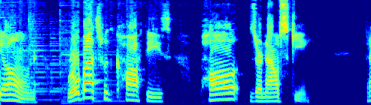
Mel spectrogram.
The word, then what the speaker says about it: Czarnowski: So I chose to take this time to recognize Chicago's very own Robots with Coffee's Paul Czarnowski. Did I pronounce that correctly?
